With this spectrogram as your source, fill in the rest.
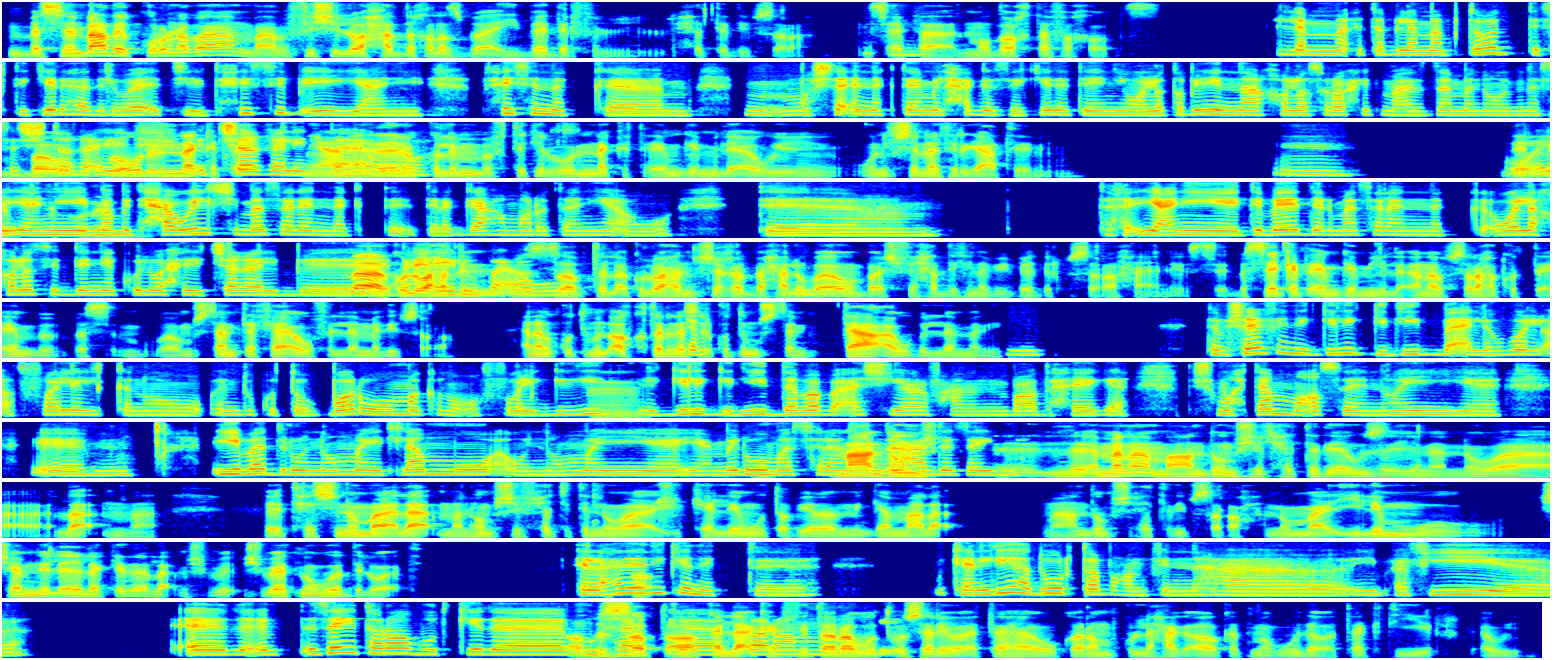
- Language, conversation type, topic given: Arabic, podcast, ممكن تحكيلي قصة عن عادة كانت عندكم وابتدت تختفي؟
- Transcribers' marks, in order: tsk; tapping; unintelligible speech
